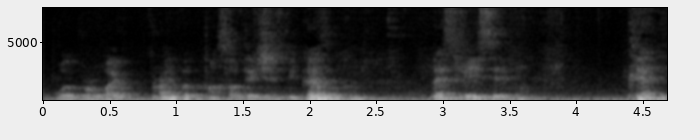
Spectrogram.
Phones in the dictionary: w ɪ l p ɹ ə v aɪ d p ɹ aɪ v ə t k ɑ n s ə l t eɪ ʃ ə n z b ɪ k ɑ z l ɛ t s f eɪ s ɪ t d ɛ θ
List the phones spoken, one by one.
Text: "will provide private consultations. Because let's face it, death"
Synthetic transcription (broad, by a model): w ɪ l p ɹ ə v aɪ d p ɹ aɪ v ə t k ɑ n s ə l t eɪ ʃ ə n s b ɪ k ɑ s l ɛ t s f eɪ s ɪ t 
